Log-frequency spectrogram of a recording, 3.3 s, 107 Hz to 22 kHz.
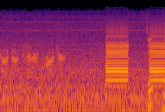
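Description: An ERJ-145 cockpit alert in a flight simulator game sounds twice, a loud, steady electronic buzzing honk that holds for about half a second each time, separated by a short gap, over low engine hum with radio talk before it.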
